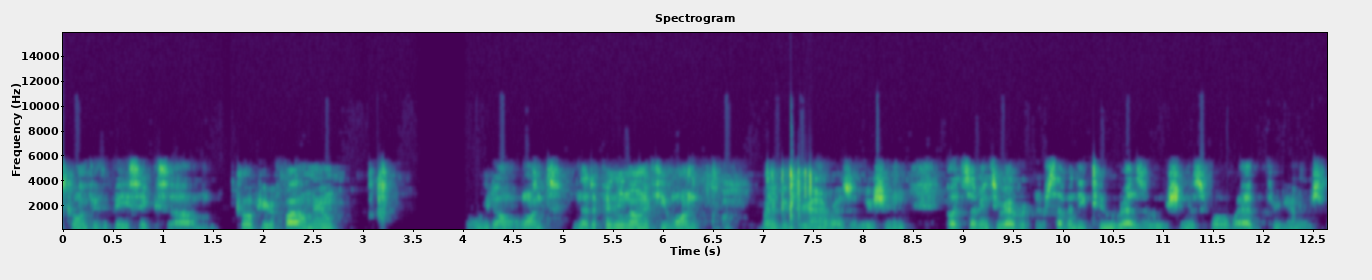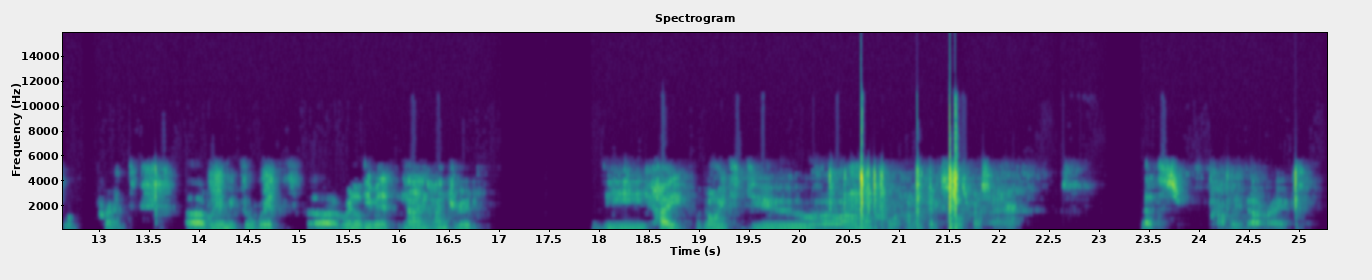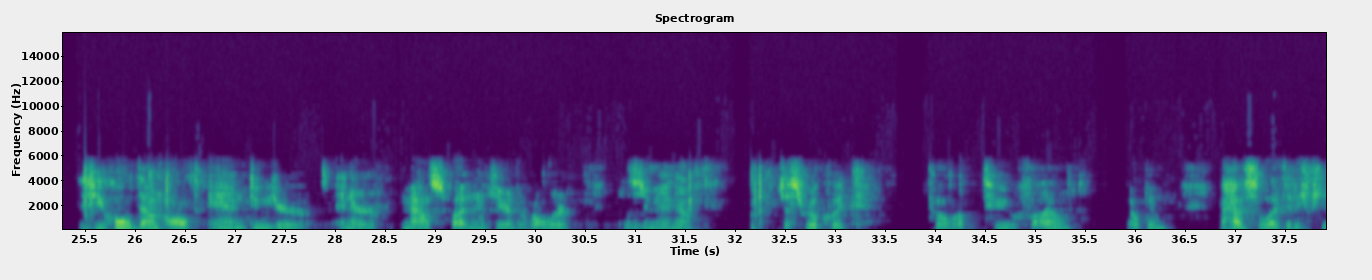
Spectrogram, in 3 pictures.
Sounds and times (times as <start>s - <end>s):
Speech: 0.0s - 3.2s, 4.0s - 16.9s, 18.0s - 22.3s, 23.4s - 31.7s, 32.4s - 33.4s, 34.0s - 37.9s.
